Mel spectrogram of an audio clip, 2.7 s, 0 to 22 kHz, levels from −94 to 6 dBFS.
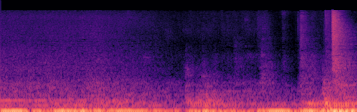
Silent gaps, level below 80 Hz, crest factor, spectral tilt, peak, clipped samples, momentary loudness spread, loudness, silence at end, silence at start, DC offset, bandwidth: none; -22 dBFS; 16 dB; -5.5 dB/octave; -4 dBFS; under 0.1%; 8 LU; -30 LUFS; 0 s; 0 s; under 0.1%; 15.5 kHz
